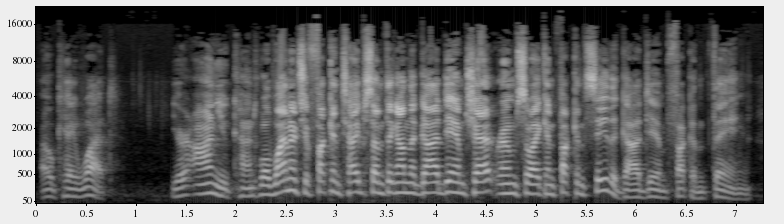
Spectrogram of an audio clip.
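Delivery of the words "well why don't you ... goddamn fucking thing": furious, loud and high rant; angry yelling. Real, not acted. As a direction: yell at the screen in rage. Yelling at chat room.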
